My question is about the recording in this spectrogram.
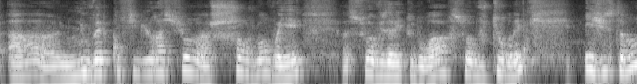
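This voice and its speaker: A man giving a weekly zodiac oracle card reading, speaking to viewers directly in a hesitant, gently reassuring way, with many filler sounds. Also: medium pitch, roomy sound. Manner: hesitant, full of filler sounds and tag questions.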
